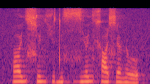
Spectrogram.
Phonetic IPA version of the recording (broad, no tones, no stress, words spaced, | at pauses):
ʌlʲ ɕʊlʲçʊdusʲ zʲɔlʲxɑɕæ ɳʊ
